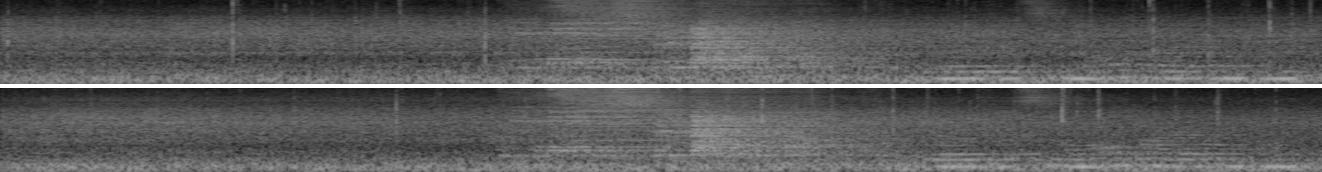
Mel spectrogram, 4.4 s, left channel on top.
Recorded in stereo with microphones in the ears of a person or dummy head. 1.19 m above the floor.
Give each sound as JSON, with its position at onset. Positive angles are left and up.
{"t": 1.6, "sound": "dishes clattering", "side_deg": -10, "distance_m": 1.0}
{"t": 3.0, "sound": "a woman speaking", "side_deg": -55, "distance_m": 1.2}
